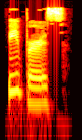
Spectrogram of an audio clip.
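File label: "beepers", English, British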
